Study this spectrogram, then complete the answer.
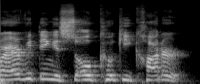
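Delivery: usual speaking voice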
